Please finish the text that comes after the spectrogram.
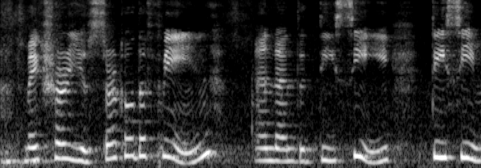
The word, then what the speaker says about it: fine: And then fine, you look at this, that is like exactly the English word fine, how it's spelled. So fine means, this is an Italian word too, so we call it fin.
